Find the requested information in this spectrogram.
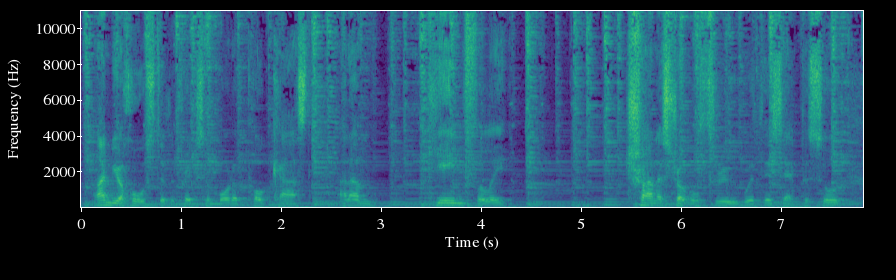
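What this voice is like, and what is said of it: Slightly croaky voice. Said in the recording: “You may hear in my voice that it's a slightly croaky”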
